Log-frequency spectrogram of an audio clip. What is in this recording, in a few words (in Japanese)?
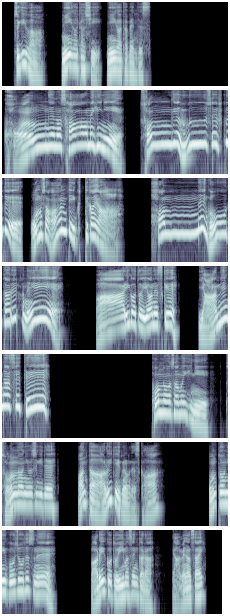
方言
